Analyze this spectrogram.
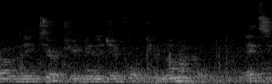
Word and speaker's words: Canonical: I'm the territory manager for Canonical. That's how you say it. So, Canon-ical.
